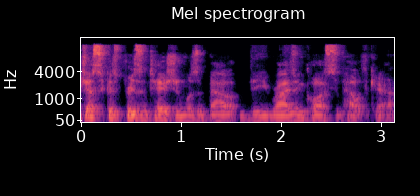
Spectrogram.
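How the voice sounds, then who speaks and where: A man with an American accent has a normal speaking voice, fairly low in pitch with fairly even intonation, against a quiet background. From New York City (Brooklyn). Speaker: health insurance policy staffer. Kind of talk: podcast interview.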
